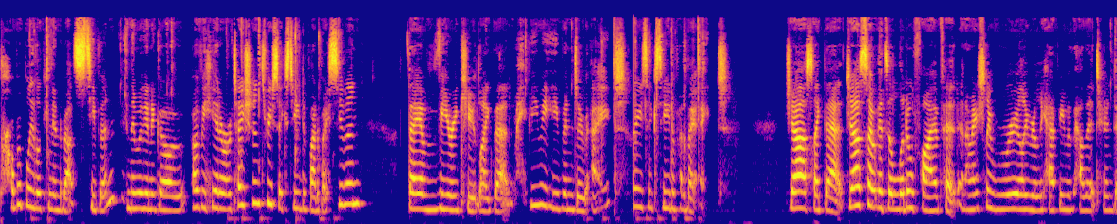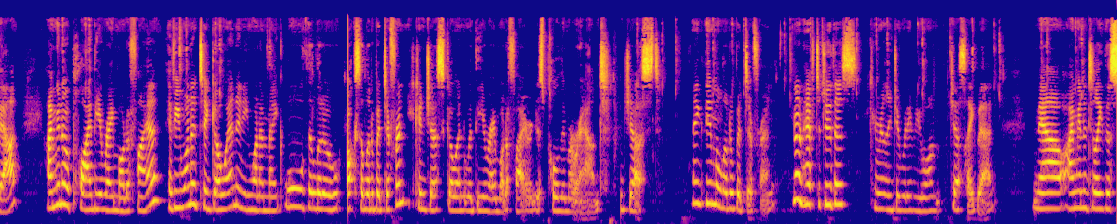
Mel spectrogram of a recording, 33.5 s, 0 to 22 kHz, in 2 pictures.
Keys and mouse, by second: 2.6-5.2 drag, 7.9 click, 8.8 click, 9.5-10.6 drag, 16.7 click, 17.7-18.2 drag, 19.5 Tab, 22.7 g, 26.0 g, 26.9 click, 27.0 g, 27.9 click, 28.0 g, 29.1 click, 29.2 g, 30.1 click, 30.2 g, 30.9 g, 31.3 Tab.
